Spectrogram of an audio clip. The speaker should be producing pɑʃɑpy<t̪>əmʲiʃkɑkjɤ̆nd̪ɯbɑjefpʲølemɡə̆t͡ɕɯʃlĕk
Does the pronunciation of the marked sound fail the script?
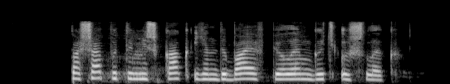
no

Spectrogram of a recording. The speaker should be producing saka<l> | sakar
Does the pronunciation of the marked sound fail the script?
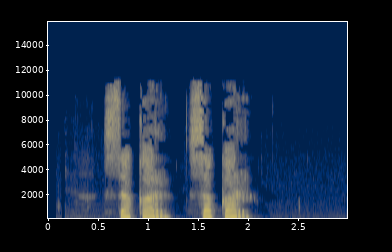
yes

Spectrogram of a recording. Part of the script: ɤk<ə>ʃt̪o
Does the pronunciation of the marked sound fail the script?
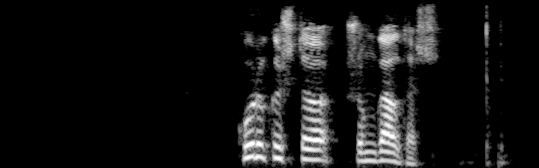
no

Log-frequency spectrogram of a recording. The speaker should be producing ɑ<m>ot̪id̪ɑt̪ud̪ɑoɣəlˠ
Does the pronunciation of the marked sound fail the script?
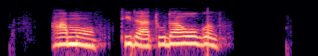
no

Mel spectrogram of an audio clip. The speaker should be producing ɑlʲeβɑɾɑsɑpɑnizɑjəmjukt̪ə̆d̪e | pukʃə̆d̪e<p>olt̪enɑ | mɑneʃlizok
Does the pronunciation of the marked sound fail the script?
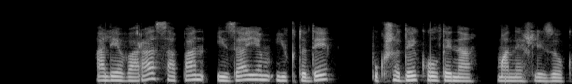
yes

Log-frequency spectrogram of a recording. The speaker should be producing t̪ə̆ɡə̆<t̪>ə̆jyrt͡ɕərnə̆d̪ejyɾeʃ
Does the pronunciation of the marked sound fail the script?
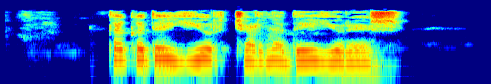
yes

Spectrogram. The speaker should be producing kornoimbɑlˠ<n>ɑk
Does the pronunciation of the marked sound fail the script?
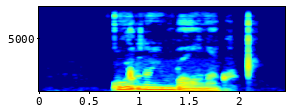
no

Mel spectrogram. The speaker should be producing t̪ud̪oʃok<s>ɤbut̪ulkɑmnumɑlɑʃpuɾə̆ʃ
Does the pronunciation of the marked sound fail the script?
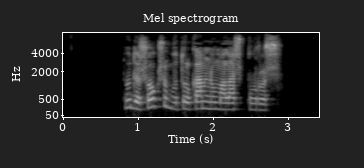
yes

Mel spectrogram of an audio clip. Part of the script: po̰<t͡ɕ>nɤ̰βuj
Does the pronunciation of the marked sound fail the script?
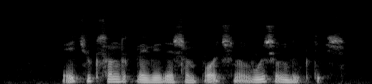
no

